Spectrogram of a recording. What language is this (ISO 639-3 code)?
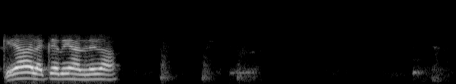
doi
